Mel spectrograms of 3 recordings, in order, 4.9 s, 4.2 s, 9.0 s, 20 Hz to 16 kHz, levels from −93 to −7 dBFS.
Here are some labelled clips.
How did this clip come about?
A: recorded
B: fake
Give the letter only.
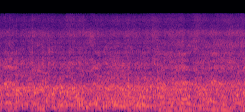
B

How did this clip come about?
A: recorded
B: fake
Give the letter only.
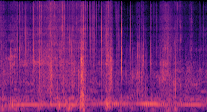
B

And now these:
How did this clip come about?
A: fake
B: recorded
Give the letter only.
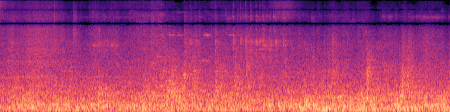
B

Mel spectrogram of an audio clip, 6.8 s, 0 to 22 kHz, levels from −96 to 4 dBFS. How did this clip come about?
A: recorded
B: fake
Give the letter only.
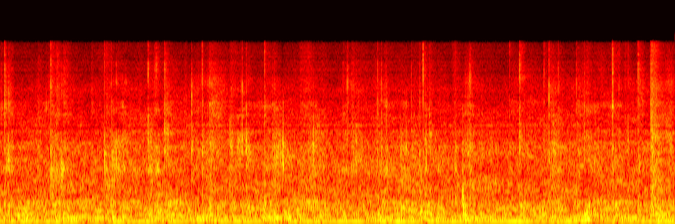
B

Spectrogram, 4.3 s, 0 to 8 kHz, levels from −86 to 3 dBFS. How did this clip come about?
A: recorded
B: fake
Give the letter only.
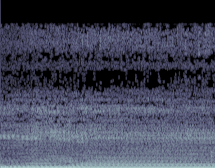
A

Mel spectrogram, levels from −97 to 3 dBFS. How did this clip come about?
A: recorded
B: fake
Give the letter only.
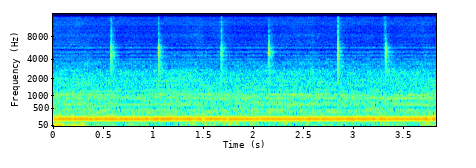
B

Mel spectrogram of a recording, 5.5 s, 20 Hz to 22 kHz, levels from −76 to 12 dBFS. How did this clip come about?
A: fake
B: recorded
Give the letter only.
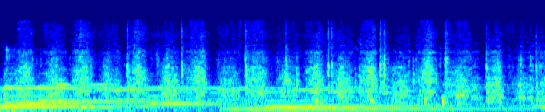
B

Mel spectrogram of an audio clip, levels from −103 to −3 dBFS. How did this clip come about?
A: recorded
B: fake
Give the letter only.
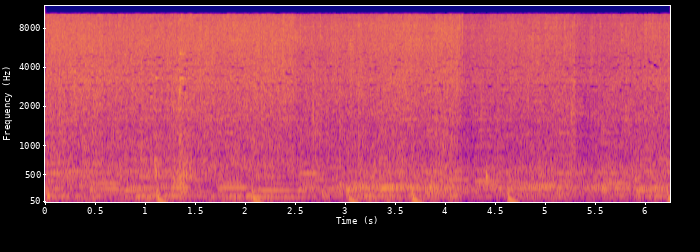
A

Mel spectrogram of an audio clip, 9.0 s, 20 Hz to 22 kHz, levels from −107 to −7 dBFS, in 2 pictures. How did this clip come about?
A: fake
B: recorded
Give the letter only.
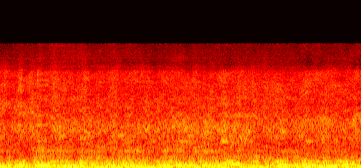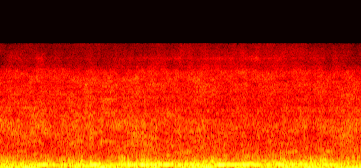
A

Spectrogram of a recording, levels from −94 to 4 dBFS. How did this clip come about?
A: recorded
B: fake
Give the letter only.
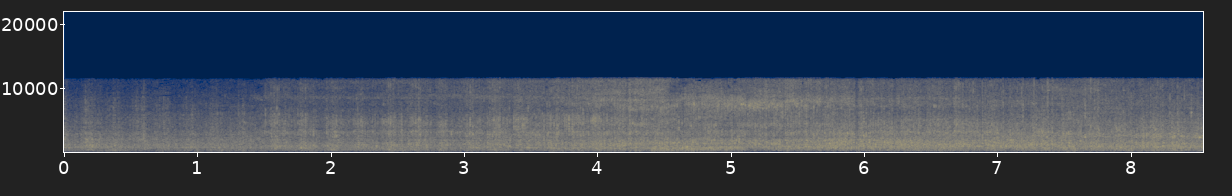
A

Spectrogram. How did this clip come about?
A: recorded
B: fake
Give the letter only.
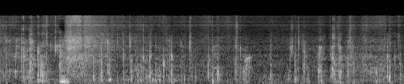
B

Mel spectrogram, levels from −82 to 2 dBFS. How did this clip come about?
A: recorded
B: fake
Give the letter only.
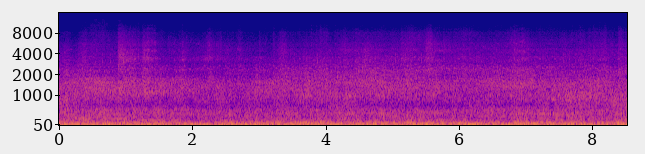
B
